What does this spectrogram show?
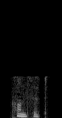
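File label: "concert", English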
